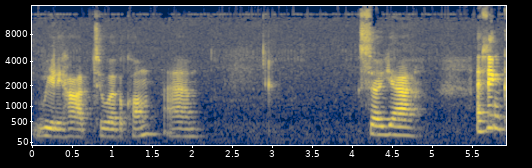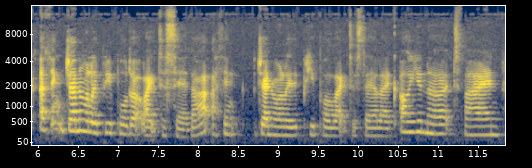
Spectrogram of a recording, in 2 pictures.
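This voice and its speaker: A young vlogger from Hull, Yorkshire, England, chats casually and candidly to her viewers, rambling as she goes in a Yorkshire English accent. Her voice sits on the low side with a fairly bright tone, and the recording is low quality.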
